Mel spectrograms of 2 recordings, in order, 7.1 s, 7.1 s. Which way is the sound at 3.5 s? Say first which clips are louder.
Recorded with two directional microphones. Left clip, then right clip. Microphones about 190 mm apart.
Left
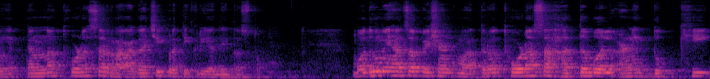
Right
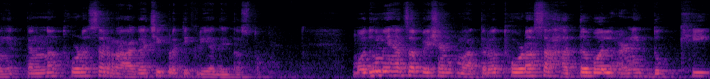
Left 1 dB; 15° left (ahead or behind).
